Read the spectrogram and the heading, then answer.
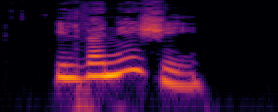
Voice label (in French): "il va neiger", French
